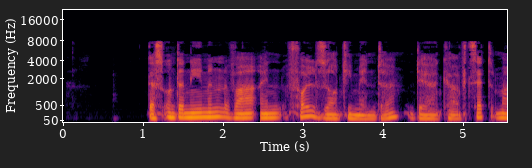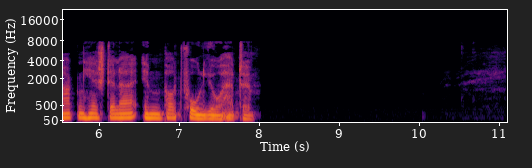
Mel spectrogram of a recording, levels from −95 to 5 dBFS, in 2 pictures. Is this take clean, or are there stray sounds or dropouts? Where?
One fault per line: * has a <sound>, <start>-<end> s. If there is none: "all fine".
all fine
